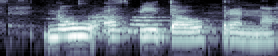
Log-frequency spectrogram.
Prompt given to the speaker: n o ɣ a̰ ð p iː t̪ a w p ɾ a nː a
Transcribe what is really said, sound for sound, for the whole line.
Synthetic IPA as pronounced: n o w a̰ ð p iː t̪ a w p ɾ ɛ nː a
